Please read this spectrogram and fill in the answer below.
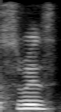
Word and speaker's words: suis: So usually this word suis is pronounced as suis. Only when it is followed by vowel, that S gets pronounced as Z. So it becomes je suis. Otherwise it is je suis.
